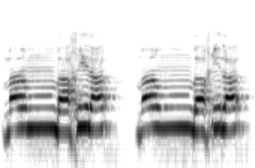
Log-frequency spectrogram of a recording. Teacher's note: تنوین یا نون ساکن کے بعد با آئے تو نون کو میم سے بدل کر غنہ اور اخفا کے ساتھ پڑھیں گے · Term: اقلاب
